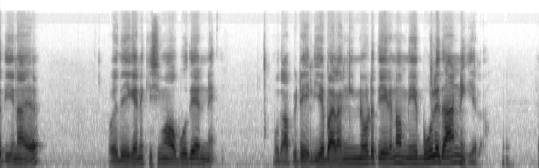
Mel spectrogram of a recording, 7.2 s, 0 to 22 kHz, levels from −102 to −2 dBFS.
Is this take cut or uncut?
uncut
